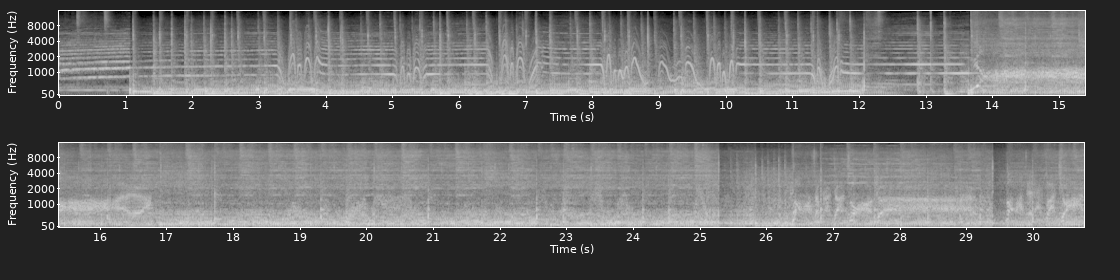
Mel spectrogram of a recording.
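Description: Live heavy rock band with electric guitar, bass guitar and drum kit playing: for the first twelve seconds a guitar picks out a line of held, sometimes bending notes over bass and drums, then after a brief break near twelve seconds the full band comes in heavy and dense.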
